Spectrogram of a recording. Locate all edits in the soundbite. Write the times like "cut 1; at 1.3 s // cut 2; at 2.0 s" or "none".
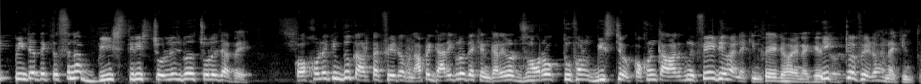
none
